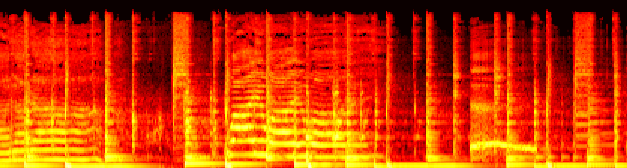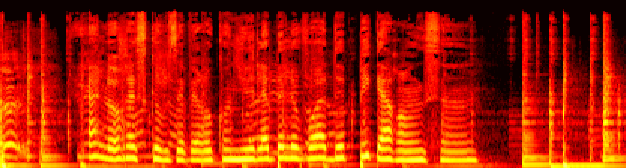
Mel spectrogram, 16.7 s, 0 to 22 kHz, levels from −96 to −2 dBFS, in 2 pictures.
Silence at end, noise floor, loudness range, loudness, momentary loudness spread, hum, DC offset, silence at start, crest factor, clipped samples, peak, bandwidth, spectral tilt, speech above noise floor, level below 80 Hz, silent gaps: 0 s; -57 dBFS; 8 LU; -22 LUFS; 13 LU; none; under 0.1%; 0 s; 16 dB; under 0.1%; -4 dBFS; 16.5 kHz; -5.5 dB/octave; 34 dB; -28 dBFS; none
